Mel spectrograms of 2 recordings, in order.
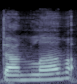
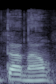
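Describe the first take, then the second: First: The name is said as Dun-lum. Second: The name is said as Dun-elm. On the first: The speaker calls it wrong. "I keep saying Dunlum" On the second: The speaker calls it right. "I'll say it correctly"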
